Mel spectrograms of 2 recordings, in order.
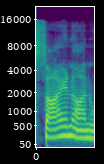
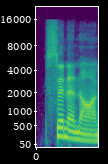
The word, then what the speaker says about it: Synanon: They did, and I don't think, you know, was part of Sinon was, Sinanon is how you pronounce it, is a cult started in California by addicts.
